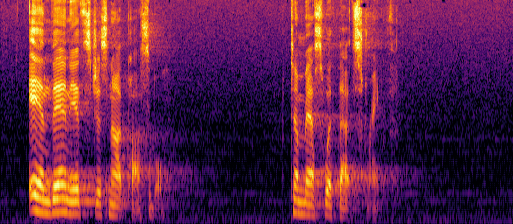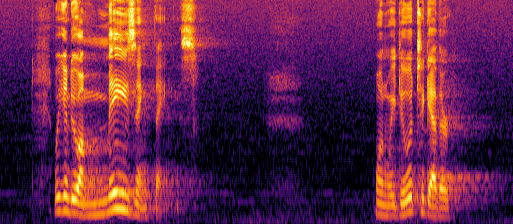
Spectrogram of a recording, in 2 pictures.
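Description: A middle-aged woman speaks calmly and deliberately into a microphone, in short phrases with pauses.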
